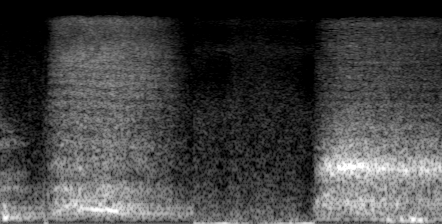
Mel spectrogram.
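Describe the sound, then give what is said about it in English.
A deep breath drawn in, a soft airy rush of air lasting about a second, followed after a short pause by a second, slightly stronger breathy rush, with no talk over it. “right now, just take a deep breath in”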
